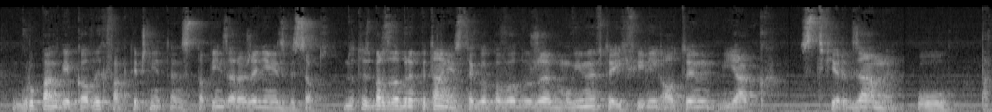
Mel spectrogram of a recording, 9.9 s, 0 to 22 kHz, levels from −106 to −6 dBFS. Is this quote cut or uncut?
cut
